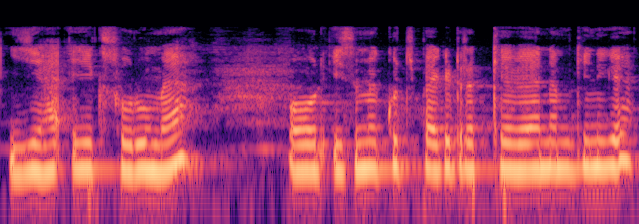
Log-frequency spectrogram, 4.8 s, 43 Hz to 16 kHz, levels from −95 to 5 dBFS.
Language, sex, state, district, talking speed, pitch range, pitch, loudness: Hindi, male, Uttar Pradesh, Saharanpur, 160 wpm, 180-200 Hz, 185 Hz, -13 LUFS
